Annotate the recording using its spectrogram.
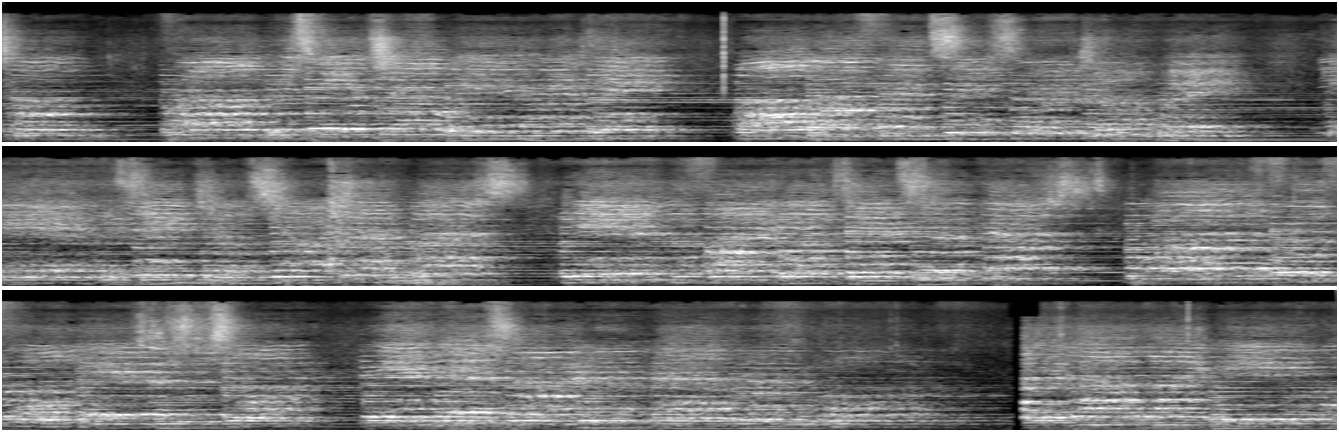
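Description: A congregation singing a hymn together, in phrases of about four seconds with short breaths between them. Near the end the singing breaks off abruptly, then starts again.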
